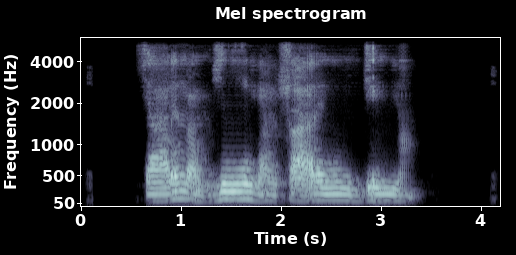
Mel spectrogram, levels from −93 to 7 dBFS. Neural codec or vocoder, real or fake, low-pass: codec, 24 kHz, 0.9 kbps, WavTokenizer, medium music audio release; fake; 5.4 kHz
